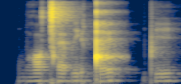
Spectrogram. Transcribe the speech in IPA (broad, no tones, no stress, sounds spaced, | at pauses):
bʱ ɔː ǀʰ ɛː p i ɾʲ ɔ ǃ e | pʼ i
